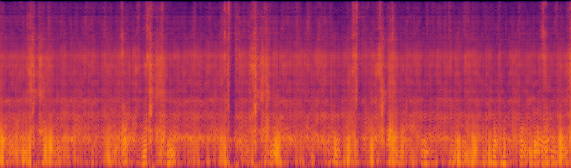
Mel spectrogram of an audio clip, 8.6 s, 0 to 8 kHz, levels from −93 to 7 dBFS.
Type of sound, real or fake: fake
